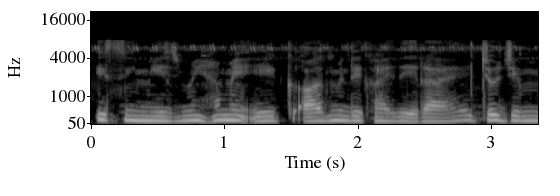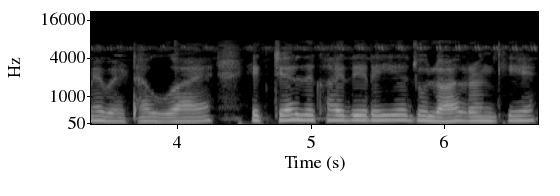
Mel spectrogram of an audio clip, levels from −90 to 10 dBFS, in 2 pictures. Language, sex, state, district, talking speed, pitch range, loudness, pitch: Hindi, male, Maharashtra, Chandrapur, 240 wpm, 145-175 Hz, -33 LUFS, 160 Hz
